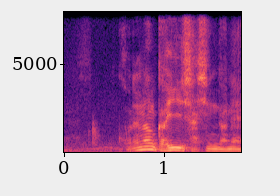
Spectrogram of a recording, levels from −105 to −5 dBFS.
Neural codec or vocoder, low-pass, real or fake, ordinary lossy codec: codec, 16 kHz, 6 kbps, DAC; none; fake; none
